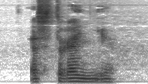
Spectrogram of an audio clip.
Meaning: third-person plural present indicative/subjunctive of astreindre
- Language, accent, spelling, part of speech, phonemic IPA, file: French, Canada, astreignent, verb, /as.tʁɛɲ/, LL-Q150 (fra)-astreignent.wav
